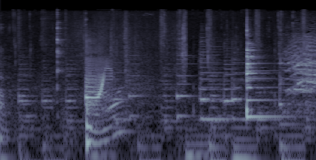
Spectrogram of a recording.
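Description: Background music with a steady bass beat, with a cartoon 'boing' sound effect about a second in and a bright, ringing sound effect near the end.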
